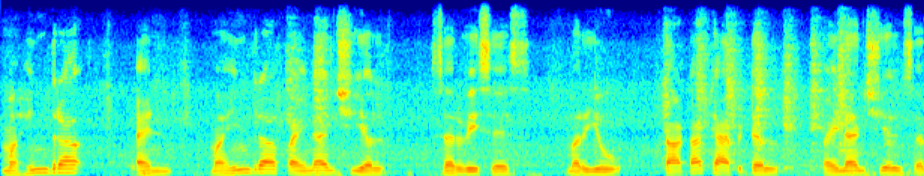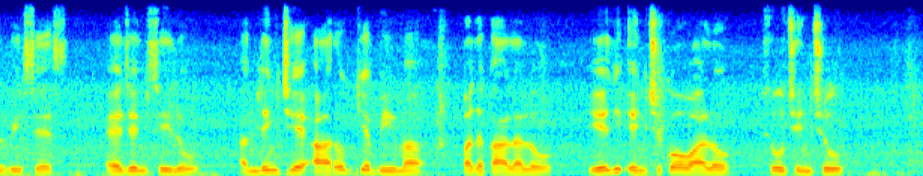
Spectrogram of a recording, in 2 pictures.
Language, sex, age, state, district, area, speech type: Telugu, male, 30-45, Andhra Pradesh, N T Rama Rao, urban, read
